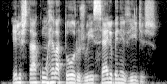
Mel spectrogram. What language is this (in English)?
Portuguese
